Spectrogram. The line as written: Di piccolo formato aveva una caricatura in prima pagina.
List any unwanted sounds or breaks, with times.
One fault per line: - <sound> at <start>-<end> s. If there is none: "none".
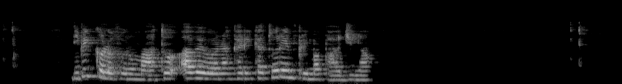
none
